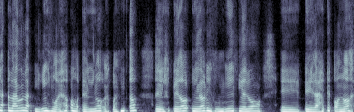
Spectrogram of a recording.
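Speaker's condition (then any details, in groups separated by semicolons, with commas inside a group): Moebius syndrome, congenital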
